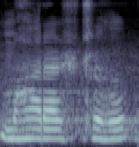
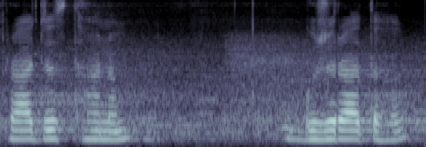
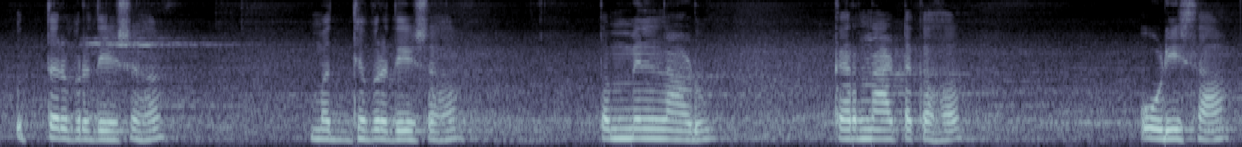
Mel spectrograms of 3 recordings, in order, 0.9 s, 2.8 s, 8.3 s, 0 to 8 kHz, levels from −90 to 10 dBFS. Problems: background sounds at intervals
